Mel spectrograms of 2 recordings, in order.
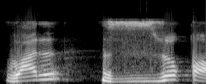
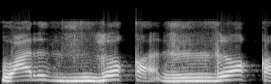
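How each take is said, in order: First: ورزق with a clear hissing ز, tongue tip held back from the teeth; slow drawn-out ورزق, the ز buzzing with a sharp whistle; correct zaa with whistle. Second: ورزق with the tongue touching the teeth, so ز turns into ذ without any whistle; wrong zaa, no whistle. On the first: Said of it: "اب یہ زا پڑھا جا رہا ہے، بالکل clear". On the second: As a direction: drag out ورزق with a dull ذ sound and no hiss. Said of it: "touch کر کے پڑھیں گے تو پھر کیسے پڑھیں گے؟". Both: Shown as a demonstration.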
